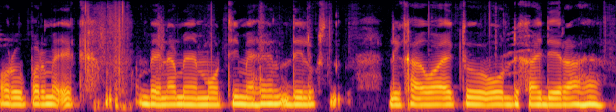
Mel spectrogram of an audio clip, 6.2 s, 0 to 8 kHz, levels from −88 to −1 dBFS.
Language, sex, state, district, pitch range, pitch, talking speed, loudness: Hindi, male, Arunachal Pradesh, Papum Pare, 130-140 Hz, 135 Hz, 165 wpm, -14 LUFS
